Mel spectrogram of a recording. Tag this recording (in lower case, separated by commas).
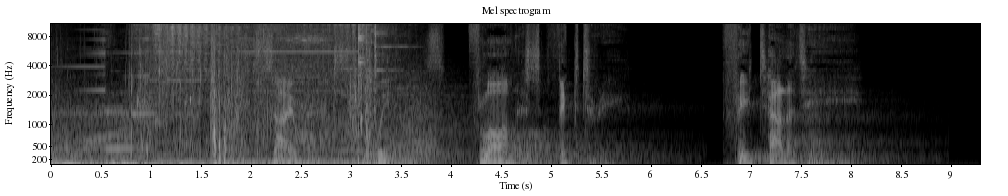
music, speech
